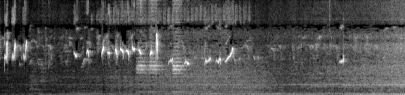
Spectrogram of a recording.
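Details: Orange-headed Thrush (konin) singing sharply in a wild style for contest-training audio: a string of quick high chips and short rising whistles over steady background noise, fading into hiss.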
